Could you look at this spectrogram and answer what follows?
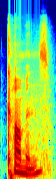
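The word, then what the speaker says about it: Cummins: yes I said that cumins and it's spelled exactly how it sounds too um yep that's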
